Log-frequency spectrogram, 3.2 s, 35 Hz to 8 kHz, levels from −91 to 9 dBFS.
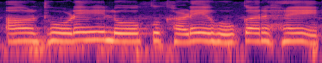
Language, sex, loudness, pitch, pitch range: Hindi, female, -12 LUFS, 230 Hz, 225-240 Hz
